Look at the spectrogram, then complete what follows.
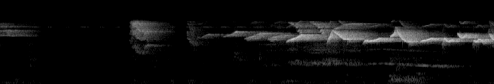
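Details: Ultramarine grosbeak kept in captivity in Brazil, Paraná song type: a soft opening note, a sharp burst, then an unbroken, strong stream of rapid warbling with notes swooping up and down.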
